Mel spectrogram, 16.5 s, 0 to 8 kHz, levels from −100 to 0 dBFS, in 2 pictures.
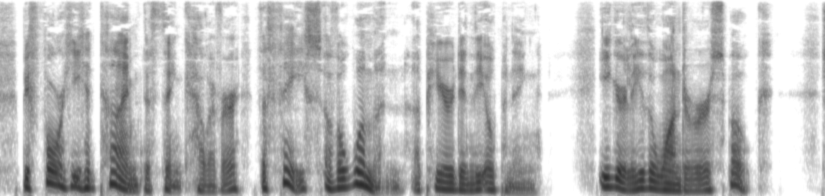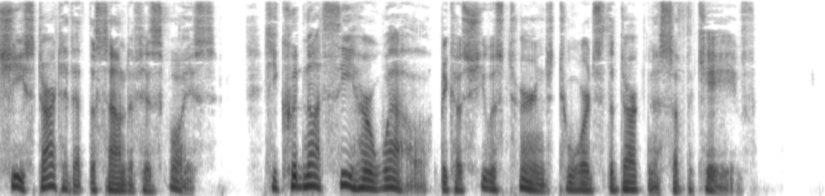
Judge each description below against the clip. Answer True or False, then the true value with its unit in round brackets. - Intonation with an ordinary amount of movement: False (5.8 semitones)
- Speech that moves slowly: False (160 wpm)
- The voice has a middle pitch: False (110 Hz)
